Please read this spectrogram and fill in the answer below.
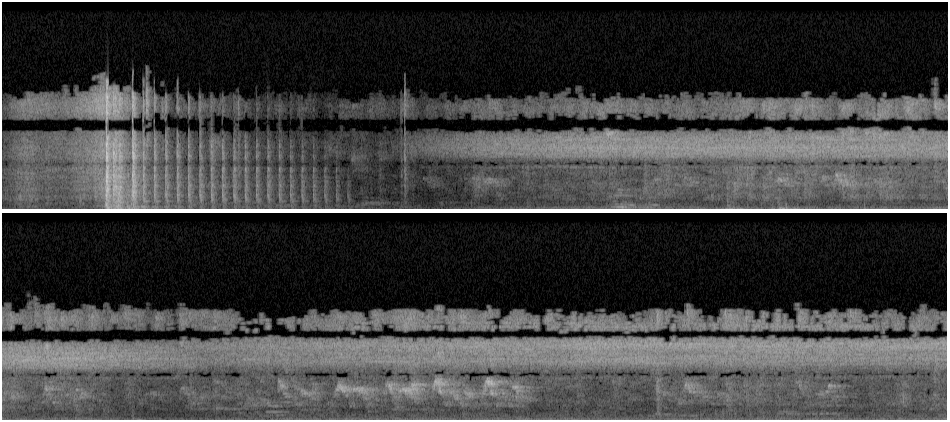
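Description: A round pizza dish set down on a metal wire oven rack with a loud clatter about a second in, then rattling rapidly on the rack as it settles over about two seconds. After that, a steady faint hiss with scattered faint chirps.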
